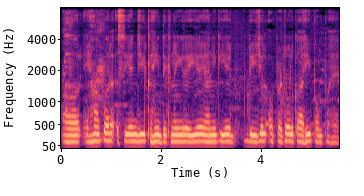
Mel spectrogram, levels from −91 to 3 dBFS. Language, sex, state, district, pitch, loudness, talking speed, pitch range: Hindi, male, Uttar Pradesh, Budaun, 145 Hz, -13 LUFS, 205 wpm, 140-150 Hz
